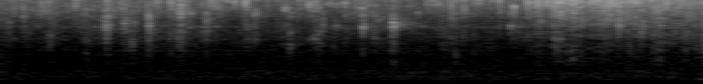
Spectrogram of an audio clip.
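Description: Bacon sizzles and crackles steadily on a hot griddle, a close, even frying hiss that swells slightly louder near the end.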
